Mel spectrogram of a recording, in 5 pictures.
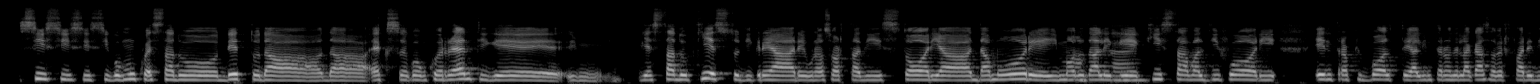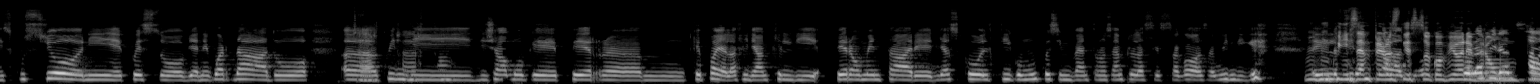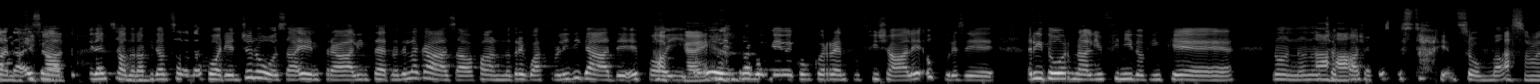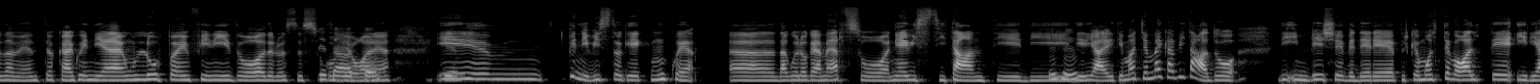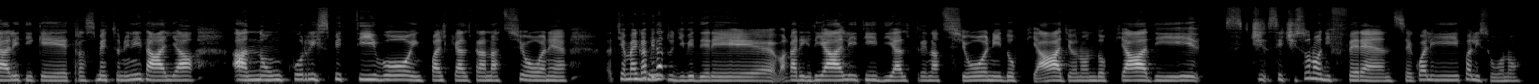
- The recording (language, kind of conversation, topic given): Italian, podcast, Come spiegheresti perché i reality show esercitano tanto fascino?
- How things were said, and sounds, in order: laughing while speaking: "che"; chuckle; laughing while speaking: "storia"; in English: "loop"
